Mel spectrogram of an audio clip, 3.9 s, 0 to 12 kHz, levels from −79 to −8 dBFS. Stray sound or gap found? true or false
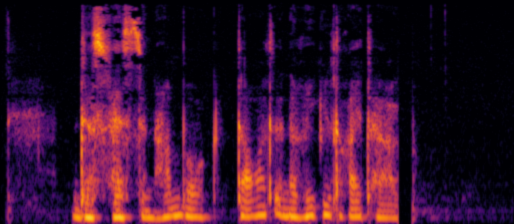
true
